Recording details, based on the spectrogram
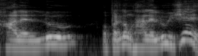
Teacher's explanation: aleluya tiene el acento justamente en ya. En la sílaba final.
